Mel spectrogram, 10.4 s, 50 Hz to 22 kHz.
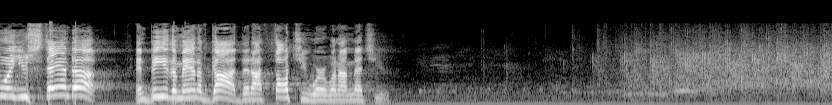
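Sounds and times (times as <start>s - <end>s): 
speech: 0.0s - 4.9s
audience clapping: 6.0s - 10.3s.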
